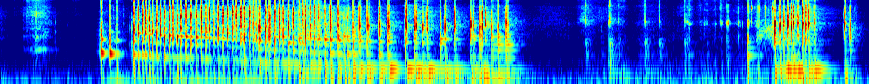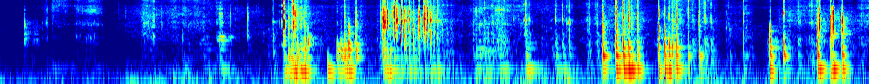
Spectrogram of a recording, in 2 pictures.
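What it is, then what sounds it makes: Plastic pop tube toy. A hollow purple corrugated plastic pop tube is squeezed in the hand and then bent so its ridges pop. Long bursts of bright, crackling rasps with squeaky, gliding tones alternate with quieter stretches and short clusters of sharp clicks and pops.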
